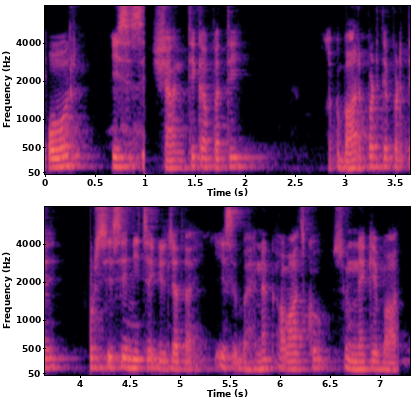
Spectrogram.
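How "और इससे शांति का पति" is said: plain reading voice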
